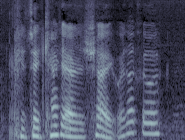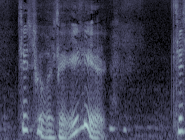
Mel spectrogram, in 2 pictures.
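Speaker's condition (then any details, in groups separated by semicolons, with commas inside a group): Facioscapulohumeral muscular dystrophy, facioscapulohumeral (FSHD)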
